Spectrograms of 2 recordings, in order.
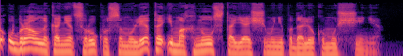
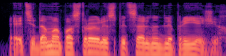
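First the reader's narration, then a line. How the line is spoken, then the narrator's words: Gruff grumble. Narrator (Russian): буркнул воин с секирой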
